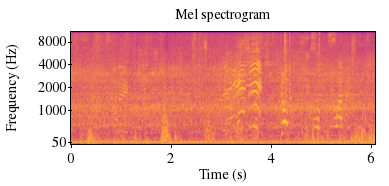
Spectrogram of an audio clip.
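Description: Outdoor football pitch sound: distant voices over a steady low rumble. A high-pitched shouting voice rises and falls about three seconds in, and a short sharp thump comes just after four seconds.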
